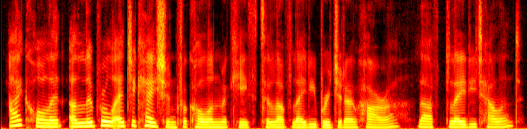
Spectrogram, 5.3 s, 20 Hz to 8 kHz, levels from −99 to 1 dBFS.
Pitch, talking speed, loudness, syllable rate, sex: 185 Hz, 195 wpm, -18 LUFS, 6.6 syllables/s, female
